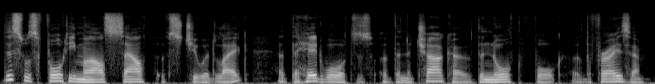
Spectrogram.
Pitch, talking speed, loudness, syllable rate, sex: 115 Hz, 185 wpm, -21 LUFS, 4.7 syllables/s, male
